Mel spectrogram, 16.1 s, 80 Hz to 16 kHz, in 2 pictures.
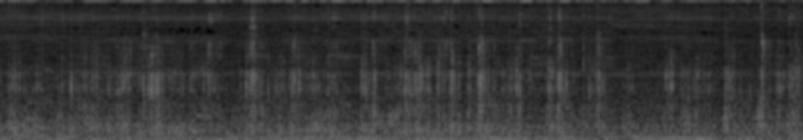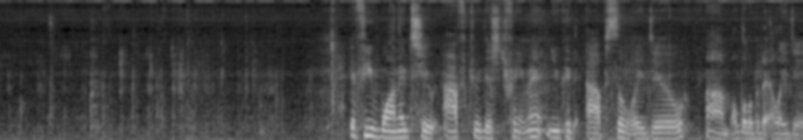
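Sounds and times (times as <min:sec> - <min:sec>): small crackly clicks: 0:00.0 - 0:11.6.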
